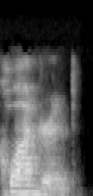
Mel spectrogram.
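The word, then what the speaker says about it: Qdrant: relevant bits, I'm using I'm told this is pronounced quadrant, but since we're computer people, we can't spell correctly.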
